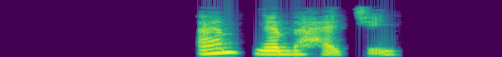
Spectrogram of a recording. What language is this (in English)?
Kurdish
